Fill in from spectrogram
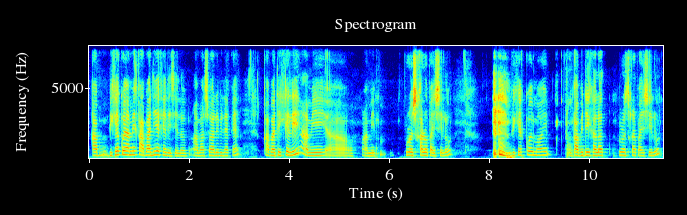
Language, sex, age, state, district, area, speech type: Assamese, female, 60+, Assam, Udalguri, rural, spontaneous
